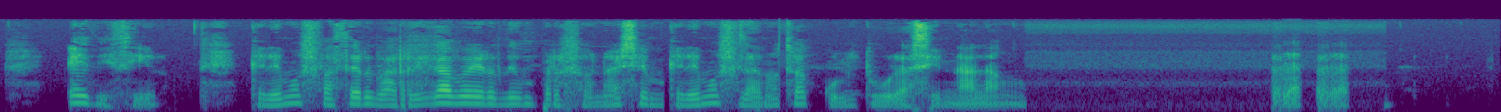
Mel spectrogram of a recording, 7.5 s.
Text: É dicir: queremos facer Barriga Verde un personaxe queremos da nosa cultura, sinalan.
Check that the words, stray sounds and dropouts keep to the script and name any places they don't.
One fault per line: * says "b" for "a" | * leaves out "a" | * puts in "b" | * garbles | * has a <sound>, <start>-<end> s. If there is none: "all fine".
* has a dropout, 3.9-3.9 s
* has a laugh, 6.4-6.8 s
